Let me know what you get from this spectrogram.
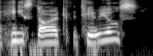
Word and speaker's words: His Dark Materials: His Dark Materials.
